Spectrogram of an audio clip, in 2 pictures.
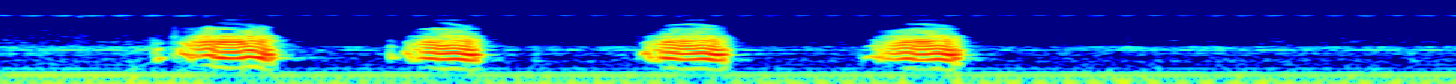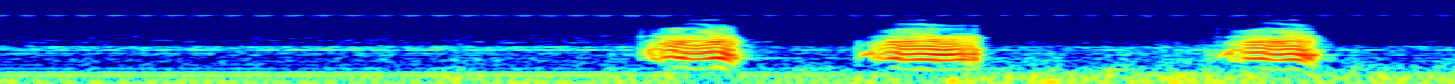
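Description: An Amazon milk frog gives loud, throaty, pulsed croaks in two bursts of three and four notes.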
